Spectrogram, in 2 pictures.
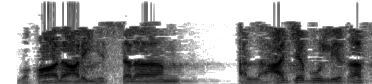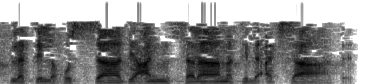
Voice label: arabic; nahjalbalaghe; hekmat 225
